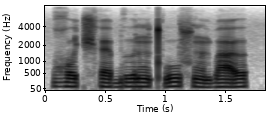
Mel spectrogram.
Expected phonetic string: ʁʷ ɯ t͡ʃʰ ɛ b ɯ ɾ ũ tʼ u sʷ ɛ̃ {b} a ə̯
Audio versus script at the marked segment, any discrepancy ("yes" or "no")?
no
